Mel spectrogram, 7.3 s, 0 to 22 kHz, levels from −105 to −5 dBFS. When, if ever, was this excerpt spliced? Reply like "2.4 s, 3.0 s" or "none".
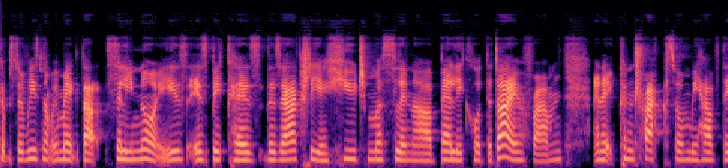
none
